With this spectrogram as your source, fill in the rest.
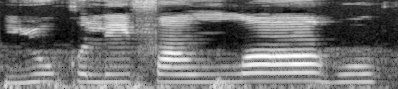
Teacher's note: اللہ لفظ سے پہلے زبر ہے، اللہ لفظ موٹا کر کے تفخیم کر کے پڑھا جائے گا۔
